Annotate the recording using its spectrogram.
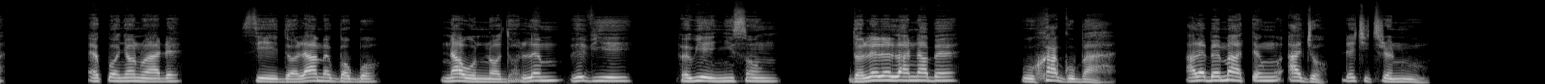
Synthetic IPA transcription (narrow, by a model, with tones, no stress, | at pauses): ɛ˦k͡pɔ˦ɲɔ̃˦nũ˨a˨ɖɛ˦ | si˨d̪ɔ˨lɛ˦a˦mɛ̃˨ɡ͡bɔ˨ɡ͡bɔ˦ | nã˦wo˨nɔ̃˨d̪ɔ˨le˦mve˦vi˦e˦ | ɸe˦wi˦e˨ɲĩ˦sɔ̃˦ŋũ˦ | d̪ɔ˨lɛ˦lɛ˦la˦nã˦be˦ | wo˨xa˦ɡo˨ba̰˨ | a˦lɛ˦bɛ˦mã˦˨t̪ɛ˦ŋũ˦ʔa˦d͡ʒɔ˨ɖɛ˦t͡ɕi˦t̪ɾɛ˦nũ˦wo˨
